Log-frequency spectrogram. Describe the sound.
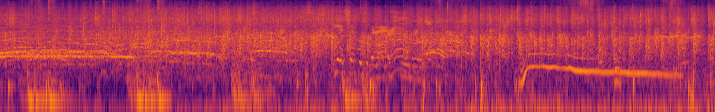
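A crowd applauds loudly and steadily as John Gabris is introduced, with whoops and cheers rising over the dense clapping. Sustained shouted voices ride on top of the noise throughout.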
